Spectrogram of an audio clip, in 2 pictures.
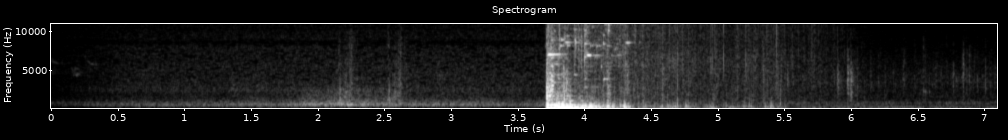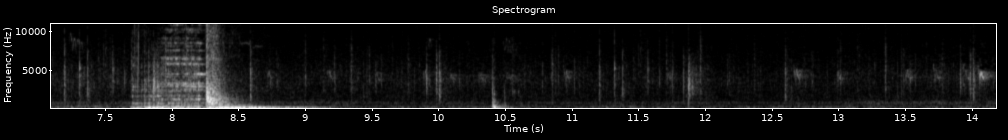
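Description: A fire crackles in a fireplace.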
